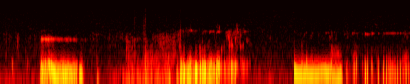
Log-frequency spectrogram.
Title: starving stomach rumbles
